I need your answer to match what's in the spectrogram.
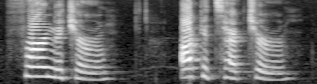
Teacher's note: The first syllable is receiving the loudest stress, so you sound or you say the syllable louder than the other syllable.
